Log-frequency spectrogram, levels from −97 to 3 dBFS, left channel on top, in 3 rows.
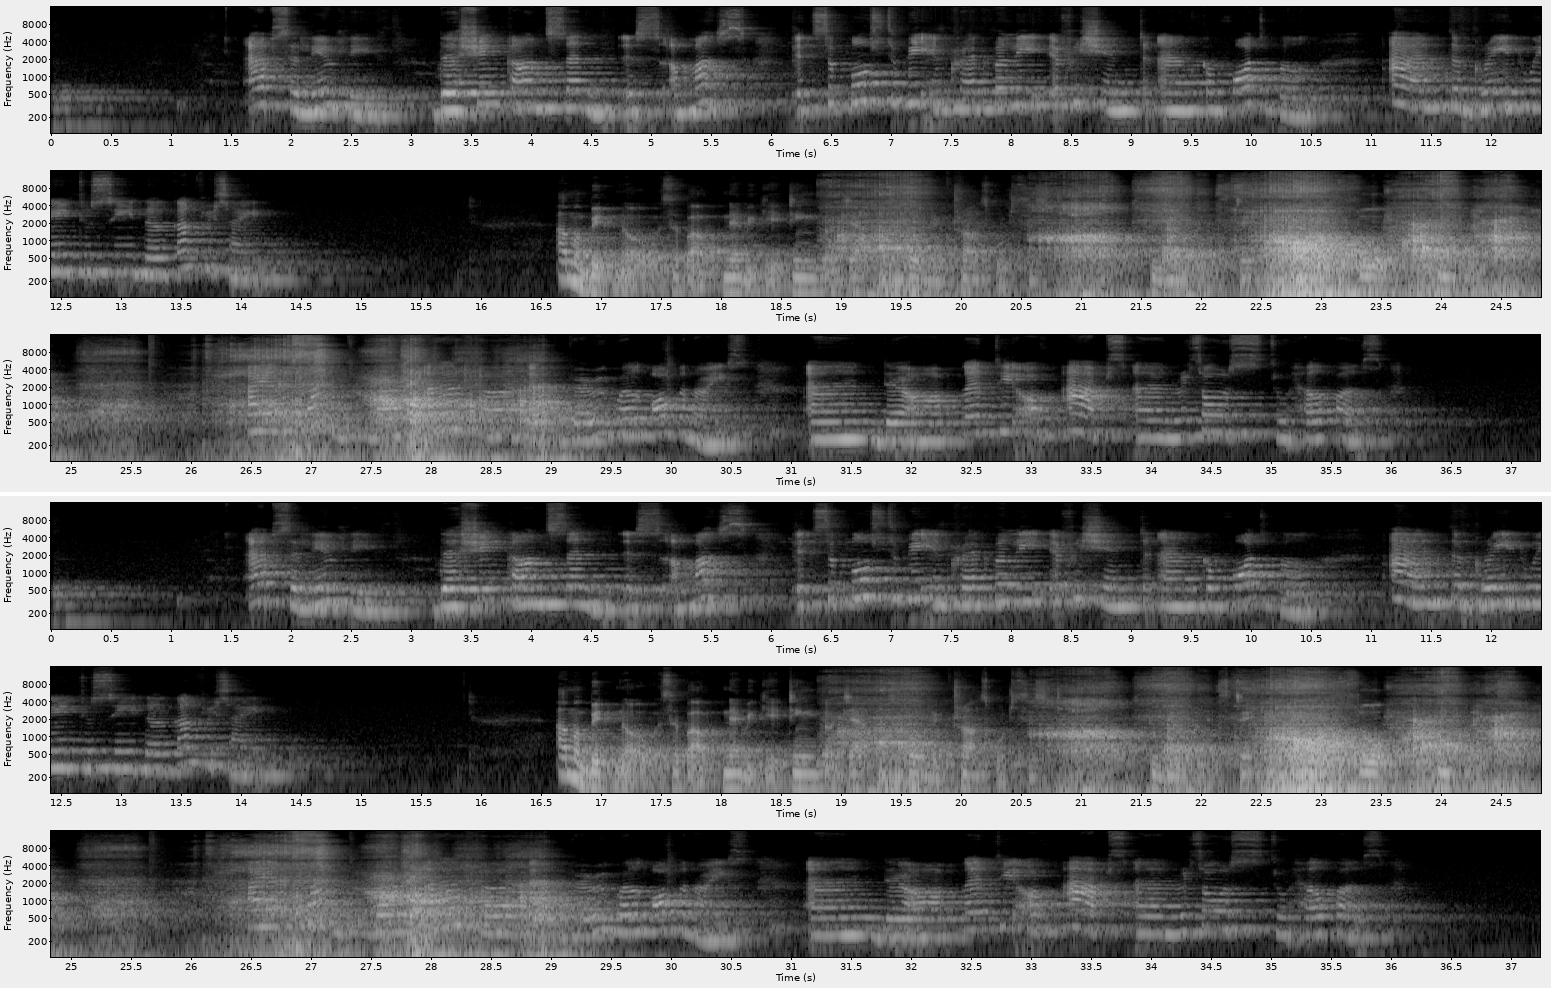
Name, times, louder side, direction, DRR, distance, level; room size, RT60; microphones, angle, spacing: voice 1, 1.6-2.7 3.2-10.9 11.1-14.2 26.5-36.1, left 1 dB, 50° left, 2 dB, 1.1 m, -41 dB
voice 2, 16.6-20.7 21.6-23.5 24.0-24.6, right 1 dB, 15° right, 4 dB, 0.4 m, -38 dB
sound 1, 18.8-19.7 20.6-24.8 25.1-25.5 26.0-29.0, left 1 dB, 90° left, 1.7 m, -32 dB
15.0 x 5.2 x 2.9 m, 2.1 s
head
